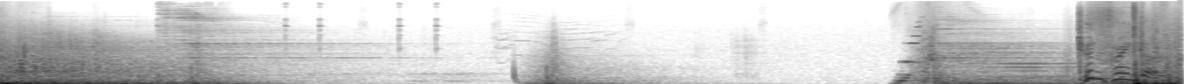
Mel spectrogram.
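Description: Confringo blasting-spell explosions from Hogwarts Legacy: rough, rumbling bursts open the clip, a short sharp blast lands near the middle after a silent gap, and louder crackling booms return at the end, mixed with a voice.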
